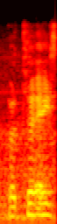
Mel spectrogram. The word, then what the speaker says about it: Pate: Trustin Patty says, Pate says, Trustin Pate, I would pronounce it like that. I say Patty, but it's not Patty, Pate.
